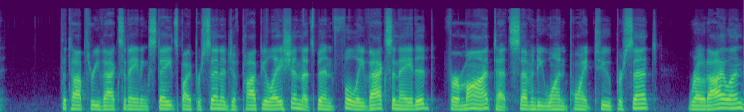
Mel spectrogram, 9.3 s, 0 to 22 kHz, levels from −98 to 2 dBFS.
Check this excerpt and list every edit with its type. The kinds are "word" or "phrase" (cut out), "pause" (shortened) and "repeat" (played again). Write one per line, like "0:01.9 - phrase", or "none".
none

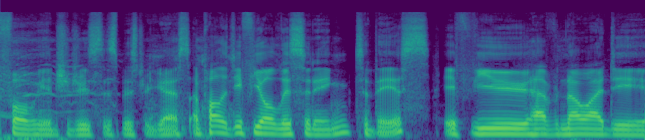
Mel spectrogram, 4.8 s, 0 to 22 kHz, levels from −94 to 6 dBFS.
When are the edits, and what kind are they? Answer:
0:03.3 - pause

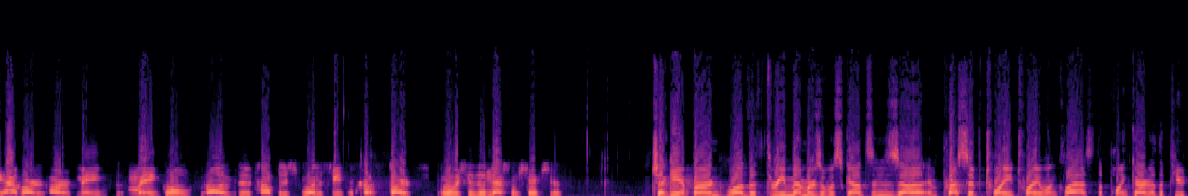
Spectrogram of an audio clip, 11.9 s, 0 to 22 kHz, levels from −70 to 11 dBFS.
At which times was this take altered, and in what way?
0:02.3 - word

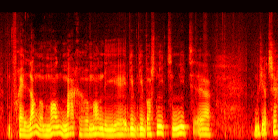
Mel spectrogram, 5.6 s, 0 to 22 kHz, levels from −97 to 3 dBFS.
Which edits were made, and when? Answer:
0:02.7 - repeat
0:03.4 - word

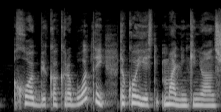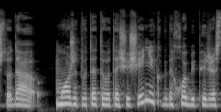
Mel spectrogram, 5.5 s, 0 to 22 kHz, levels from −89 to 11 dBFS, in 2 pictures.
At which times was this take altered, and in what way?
0:03.8 - word

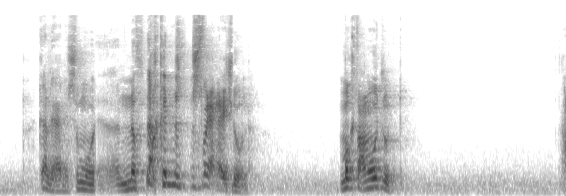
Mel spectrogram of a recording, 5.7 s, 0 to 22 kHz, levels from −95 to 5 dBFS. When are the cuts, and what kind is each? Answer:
0:01.0 - word
0:01.5 - phrase
0:02.3 - word

